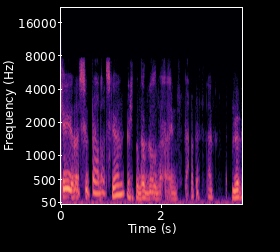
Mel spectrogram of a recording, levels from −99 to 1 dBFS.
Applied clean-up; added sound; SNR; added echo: neural diffusion model UNIVERSE++.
